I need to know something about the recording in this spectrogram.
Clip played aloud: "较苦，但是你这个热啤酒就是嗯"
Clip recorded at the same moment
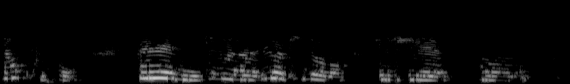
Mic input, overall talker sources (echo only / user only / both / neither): echo only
